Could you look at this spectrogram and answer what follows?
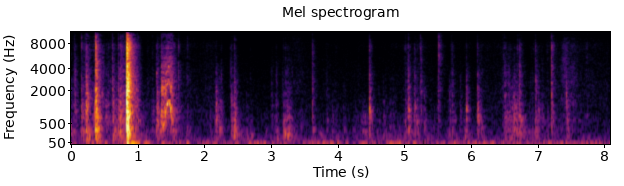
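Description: Hard plastic clicks and knocks as a Canon MP-series inkjet printer's parts are handled with a screwdriver during disassembly: several sharp clicks in the first second and a half, then lighter scattered clicks and rustling.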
